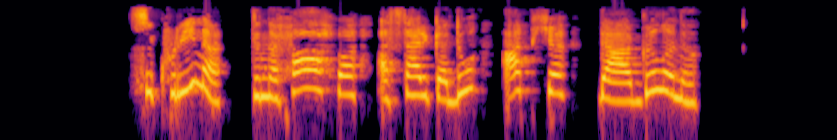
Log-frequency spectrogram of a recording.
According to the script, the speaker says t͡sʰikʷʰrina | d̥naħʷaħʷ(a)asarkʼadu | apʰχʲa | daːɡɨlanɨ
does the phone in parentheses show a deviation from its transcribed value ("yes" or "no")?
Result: no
